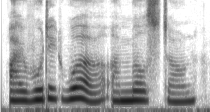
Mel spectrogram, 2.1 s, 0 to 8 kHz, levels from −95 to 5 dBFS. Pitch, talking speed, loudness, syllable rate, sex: 215 Hz, 170 wpm, -15 LUFS, 5.0 syllables/s, female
